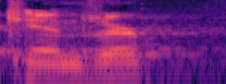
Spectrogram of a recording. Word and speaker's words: Kendzior: We're joined today by Eric Kendzior.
